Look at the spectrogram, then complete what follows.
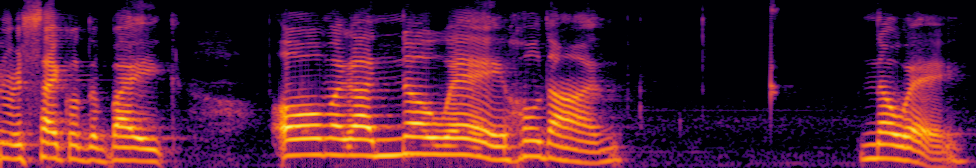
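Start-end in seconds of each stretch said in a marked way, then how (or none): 2.0-3.8 loud and higher, oh my God no way; real loud shock; shocked outcry. Real, not acted. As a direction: disbelief bursting out. Realises she recycled bike.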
